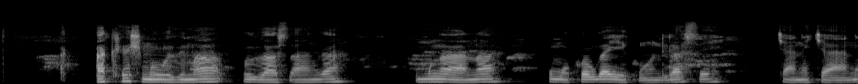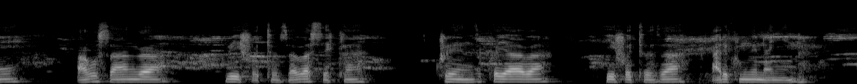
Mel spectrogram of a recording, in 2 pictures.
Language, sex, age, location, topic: Kinyarwanda, male, 18-24, Kigali, health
